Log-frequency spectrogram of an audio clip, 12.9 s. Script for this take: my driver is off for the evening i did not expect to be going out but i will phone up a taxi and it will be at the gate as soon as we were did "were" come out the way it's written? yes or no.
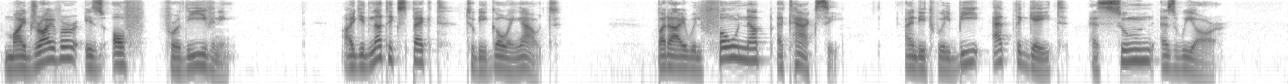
no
